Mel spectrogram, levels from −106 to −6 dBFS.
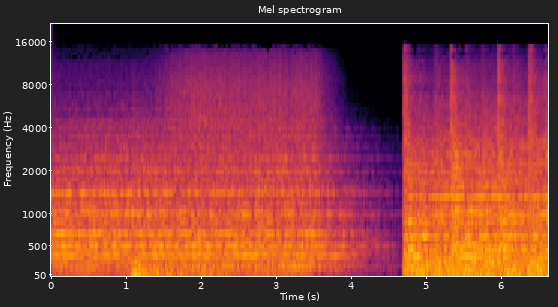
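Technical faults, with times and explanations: Throughout, overlap-add ripple: the level swings by about 11 dB, around 200 times a second. Frames were rejoined unevenly, so the gain pulses per frame as a metallic buzz with extra tones.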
